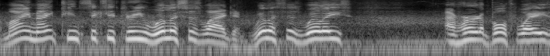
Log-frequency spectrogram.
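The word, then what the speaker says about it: Willys: 1963 Willis's wagon Willis's Willies I've heard it both ways i' I've been told that he pronounced it Willis's even though it's spelled Willies this here is of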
